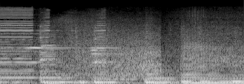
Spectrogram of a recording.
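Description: Background music with a pulsing bass line and sustained synth-like notes. A rushing, whooshing noise swells up and fades away in the middle.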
